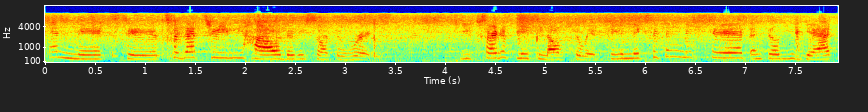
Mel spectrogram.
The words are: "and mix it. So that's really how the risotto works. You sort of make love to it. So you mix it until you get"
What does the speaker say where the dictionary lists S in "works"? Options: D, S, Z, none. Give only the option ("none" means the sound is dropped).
none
